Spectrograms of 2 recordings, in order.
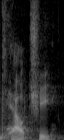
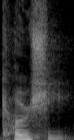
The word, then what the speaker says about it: Cauchy: Guaranteed you're thinking couchy. It's actually pronounced Koshi. So, this is the Koshi transmission equation cuz he's some French guy.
